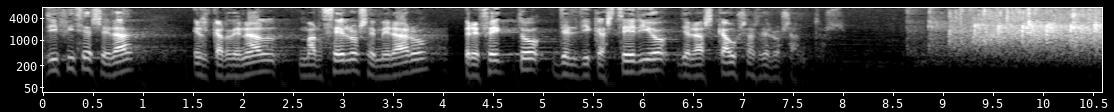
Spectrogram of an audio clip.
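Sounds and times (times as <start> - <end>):
speech: 0.0 - 8.0
applause from the sisters: 8.6 - 10.5.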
